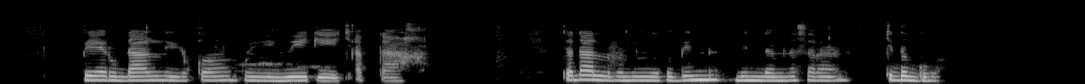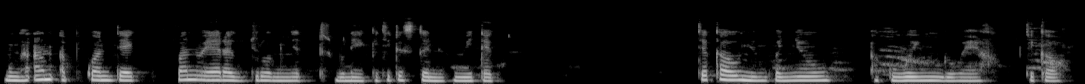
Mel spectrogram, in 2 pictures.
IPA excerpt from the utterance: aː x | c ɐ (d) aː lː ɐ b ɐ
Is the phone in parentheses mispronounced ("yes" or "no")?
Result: no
